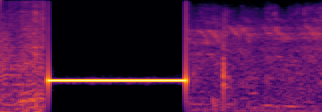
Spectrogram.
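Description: A steady, high test tone sounds and cuts off abruptly.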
